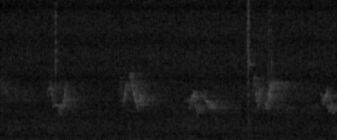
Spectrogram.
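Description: A bird calling over and over outdoors: short, high calls about five times, roughly one every second, over a faint steady low background rumble.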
